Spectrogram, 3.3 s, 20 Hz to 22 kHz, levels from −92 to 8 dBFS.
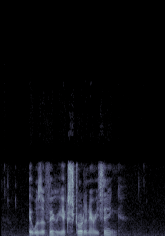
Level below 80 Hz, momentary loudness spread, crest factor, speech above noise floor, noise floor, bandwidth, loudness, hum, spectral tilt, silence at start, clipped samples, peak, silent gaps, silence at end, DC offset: -74 dBFS; 13 LU; 22 dB; 38 dB; -71 dBFS; 11 kHz; -31 LUFS; none; -1.5 dB/octave; 0.6 s; under 0.1%; -12 dBFS; none; 0.85 s; under 0.1%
